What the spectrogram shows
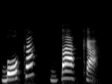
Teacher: ambas se pronuncian en todos los casos como bilabiales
